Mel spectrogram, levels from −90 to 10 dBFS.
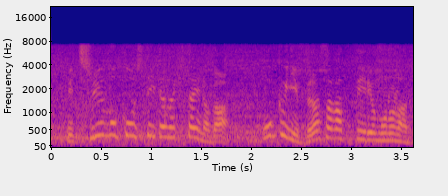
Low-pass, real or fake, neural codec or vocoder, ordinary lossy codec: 7.2 kHz; fake; vocoder, 44.1 kHz, 128 mel bands every 512 samples, BigVGAN v2; Opus, 64 kbps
